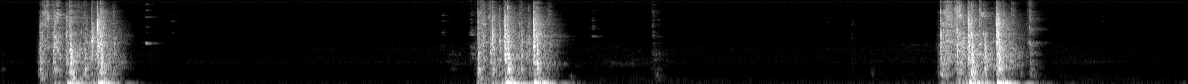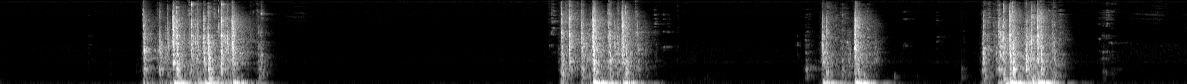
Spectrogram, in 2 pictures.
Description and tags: The sound of a locked door being interacted with.
Door, Game, Locked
